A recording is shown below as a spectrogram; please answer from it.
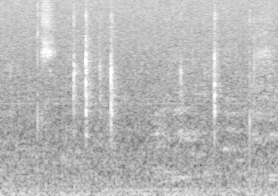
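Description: Keystrokes on a computer keyboard entering a boot repair command, a scattered run of light clicks at an irregular rhythm over a faint steady room hum, close and fairly quiet.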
